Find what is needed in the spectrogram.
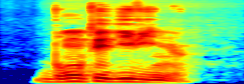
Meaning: good heavens! good grief! goodness me!
- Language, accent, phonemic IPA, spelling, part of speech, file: French, France, /bɔ̃.te di.vin/, bonté divine, interjection, LL-Q150 (fra)-bonté divine.wav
